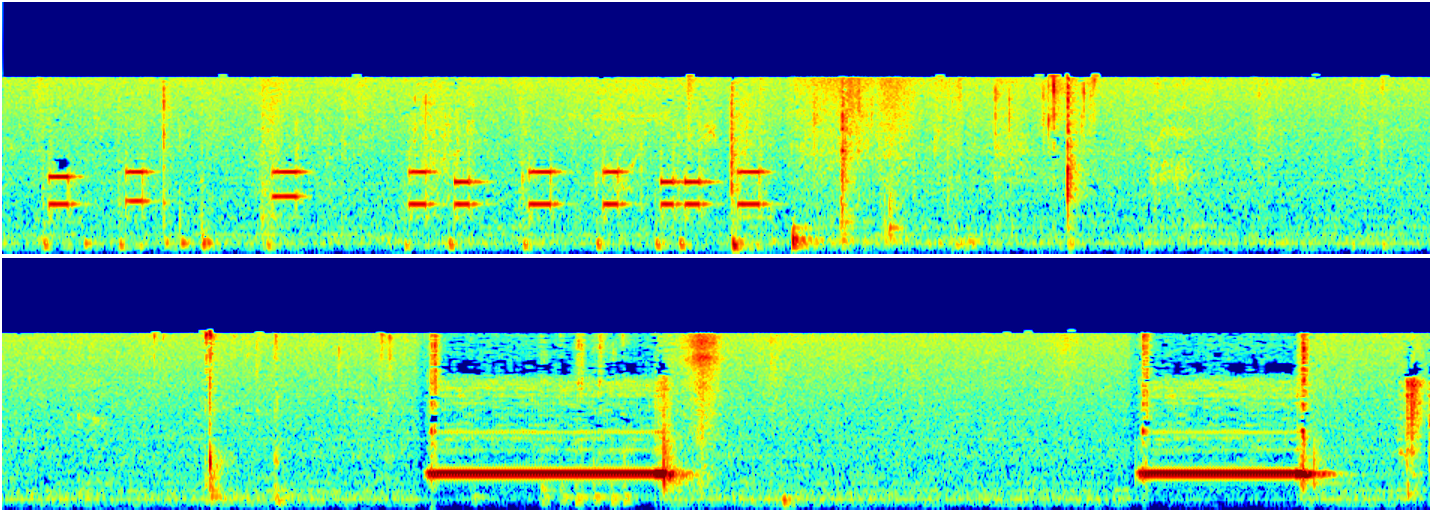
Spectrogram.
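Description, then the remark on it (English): A quick run of short touch-tone dialing beeps, followed after a pause by two long, steady telephone tones a few seconds apart, heard clearly over faint line noise, as a phone call is placed during a Taney County BOE session. “He's waiting for a phone call.”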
